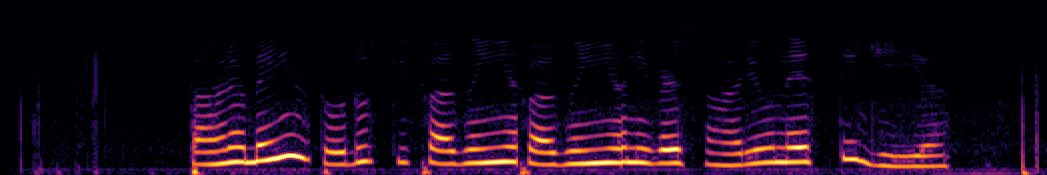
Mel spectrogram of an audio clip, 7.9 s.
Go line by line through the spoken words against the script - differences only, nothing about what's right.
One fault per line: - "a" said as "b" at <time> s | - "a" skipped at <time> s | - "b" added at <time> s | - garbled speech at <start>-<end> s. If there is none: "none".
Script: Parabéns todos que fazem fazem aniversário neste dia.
none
